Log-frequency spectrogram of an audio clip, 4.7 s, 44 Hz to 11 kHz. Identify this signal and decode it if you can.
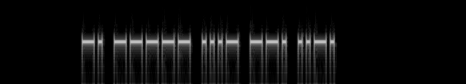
Morse code, heard as a keyed tone, about 30 wpm, 700 Hz. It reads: N0VGF
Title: USA Call Signs - 5 Characters - 3x Character Spacing - 30wpm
